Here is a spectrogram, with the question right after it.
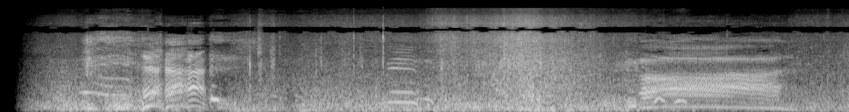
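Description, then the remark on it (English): Pacific Ocean surf washes steadily at a windy beach in Newport, a broad rushing roar that fills the whole scene while several people, four skateboarders who rode their boards into the ocean, shout and talk excitedly over it. “Last Friday, four skateboarders rode their boards into the Pacific Ocean in Newport after riding across the country.”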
